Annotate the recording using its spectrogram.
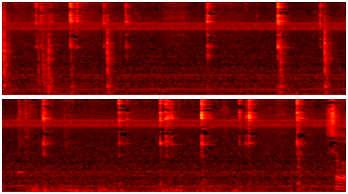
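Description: Metal fork clinking and scraping against a ceramic plate while twirling noodles: a dozen or so irregular sharp clicks, with a low muffled noise for a couple of seconds in the middle.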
